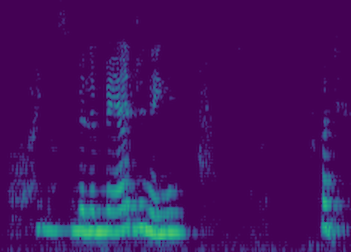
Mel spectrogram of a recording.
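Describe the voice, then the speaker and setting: In an old-fashioned radio drama, a woman plays an anxious suburban housewife and mother who hesitates, repeats words and frets while trying to hide her worry. Her voice is high and flat, delivered at normal speed, natural-sounding but muffled in the recording.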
